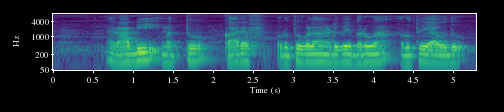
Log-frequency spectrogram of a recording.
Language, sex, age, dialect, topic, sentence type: Kannada, male, 51-55, Central, agriculture, question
